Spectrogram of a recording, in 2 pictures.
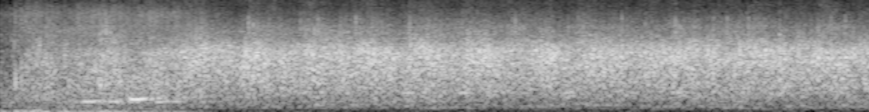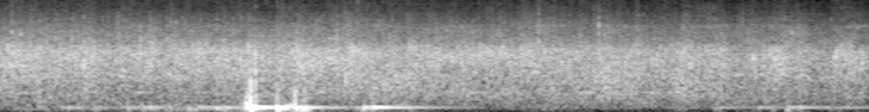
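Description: Steady, sustained applause from an audience welcoming Monsieur Poulpe at a ghost-story evening (la veillée) fills the whole stretch, a dense wash of clapping with a brief louder burst partway through and some faint voices underneath.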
